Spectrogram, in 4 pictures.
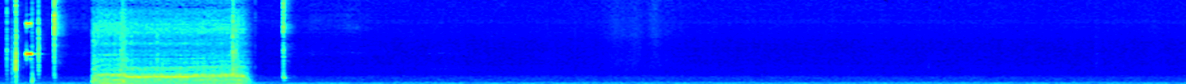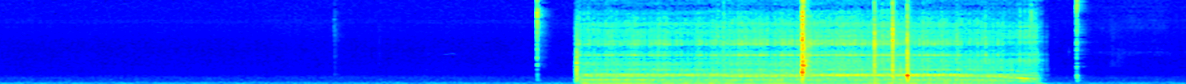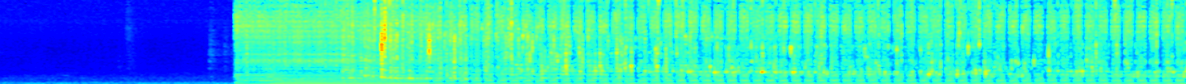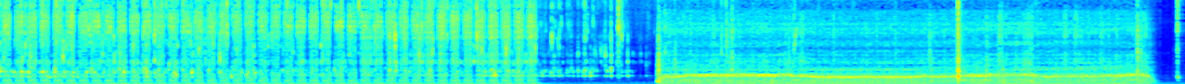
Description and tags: coffeMachine starting withHeating
Switchig on coffee machine with hearting. This is DeLonghi coffee machine.
XY-Stereo.
noise, coffee, coffee-machine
